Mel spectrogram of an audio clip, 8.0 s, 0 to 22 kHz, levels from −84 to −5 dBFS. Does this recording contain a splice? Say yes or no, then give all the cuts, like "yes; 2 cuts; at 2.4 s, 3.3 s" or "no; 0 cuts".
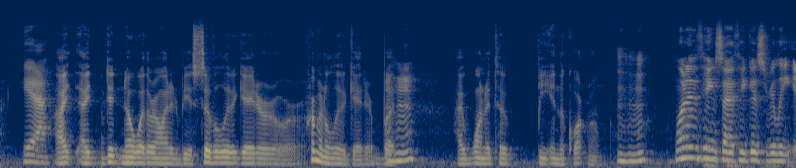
no; 0 cuts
